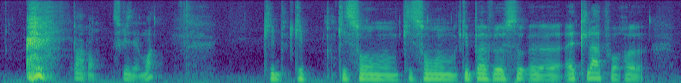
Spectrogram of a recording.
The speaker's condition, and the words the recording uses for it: Stuttering. De, de, me concentrer quand même pour, euh, pour être euh, intelligible de tout le monde.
